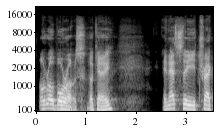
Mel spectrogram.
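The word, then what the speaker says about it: Ouroboros: I'm pronouncing this right is it europaros how do you pronounce that Oro Boris oroboros okay and that's the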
